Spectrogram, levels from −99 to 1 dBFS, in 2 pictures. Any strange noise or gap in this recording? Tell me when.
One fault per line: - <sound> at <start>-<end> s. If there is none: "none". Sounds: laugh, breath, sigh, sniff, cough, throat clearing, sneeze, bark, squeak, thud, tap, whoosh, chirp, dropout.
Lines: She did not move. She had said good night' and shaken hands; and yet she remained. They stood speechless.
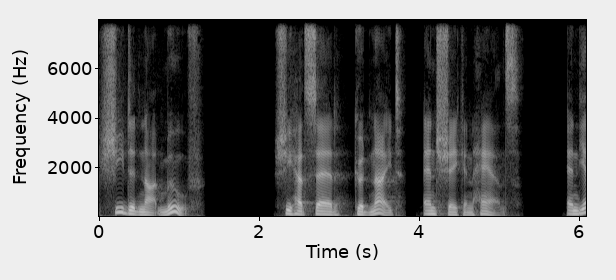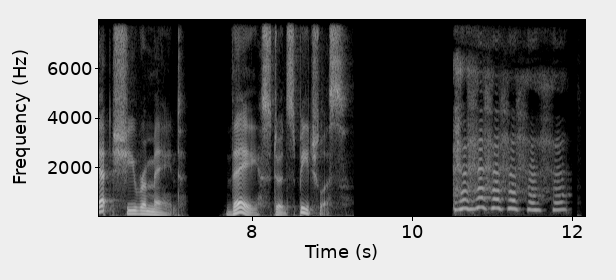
- laugh at 10.5-12.0 s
